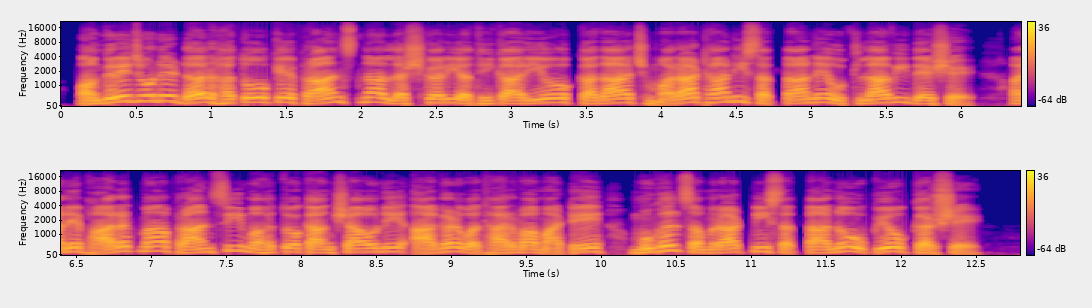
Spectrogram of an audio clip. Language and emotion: Gujarati, neutral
